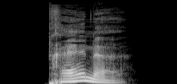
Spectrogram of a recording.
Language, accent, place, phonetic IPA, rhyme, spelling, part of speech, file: German, Germany, Berlin, [ˈtʁɛːnə], -ɛːnə, träne, verb, De-träne.ogg
- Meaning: inflection of tränen: 1. first-person singular present 2. first/third-person singular subjunctive I 3. singular imperative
